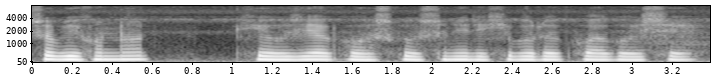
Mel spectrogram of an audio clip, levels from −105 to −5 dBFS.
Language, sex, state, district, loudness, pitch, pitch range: Assamese, male, Assam, Sonitpur, -15 LUFS, 170 Hz, 165-175 Hz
